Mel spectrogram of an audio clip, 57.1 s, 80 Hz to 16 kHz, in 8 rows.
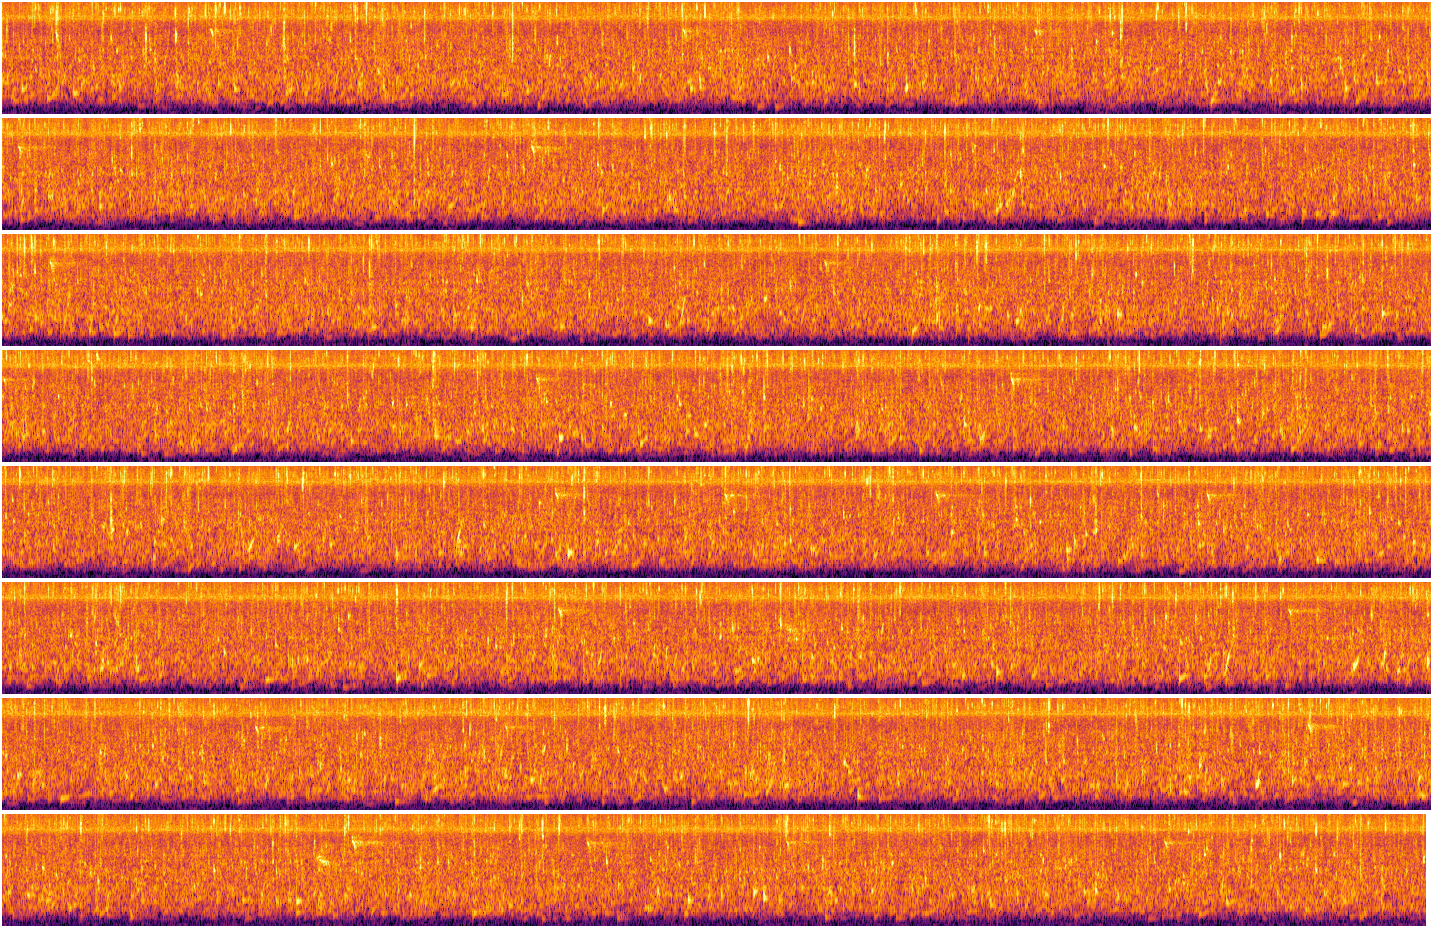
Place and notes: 中路坑溪, 桃米里 - Stream and bird sound
Stream and bird sound
Zoom H2n MS+XY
